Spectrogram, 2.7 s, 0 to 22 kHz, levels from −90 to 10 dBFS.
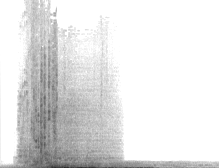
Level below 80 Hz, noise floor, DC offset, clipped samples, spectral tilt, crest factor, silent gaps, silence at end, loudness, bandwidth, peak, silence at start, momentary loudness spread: -22 dBFS; -52 dBFS; under 0.1%; under 0.1%; -5 dB/octave; 18 dB; none; 0.75 s; -20 LUFS; 16.5 kHz; -2 dBFS; 0.2 s; 17 LU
